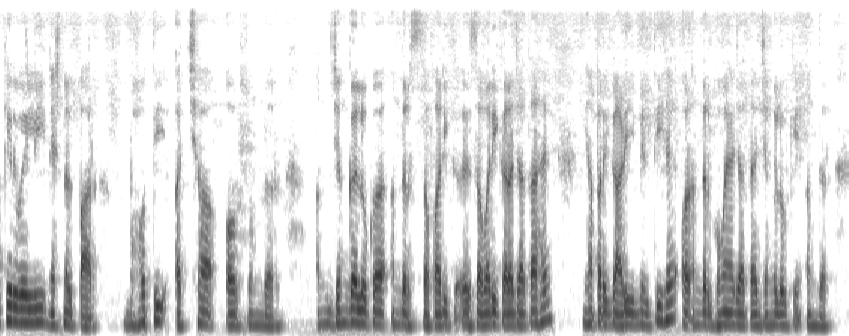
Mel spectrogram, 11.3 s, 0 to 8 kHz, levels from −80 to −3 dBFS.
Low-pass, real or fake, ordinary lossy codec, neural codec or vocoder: 7.2 kHz; real; none; none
